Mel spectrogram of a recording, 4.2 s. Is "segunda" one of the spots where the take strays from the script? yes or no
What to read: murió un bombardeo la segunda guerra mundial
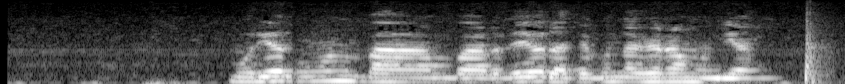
no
